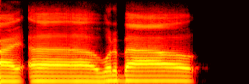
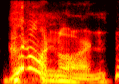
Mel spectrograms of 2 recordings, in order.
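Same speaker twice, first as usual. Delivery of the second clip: amused praise; slower than usual. Real, not acted. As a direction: crack up while congratulating. Host laughing at co-host's attempt.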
